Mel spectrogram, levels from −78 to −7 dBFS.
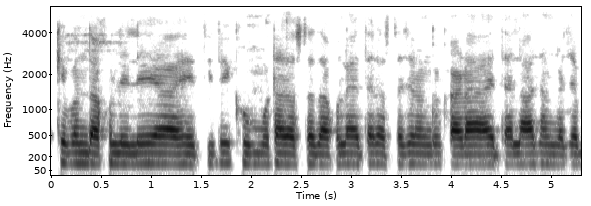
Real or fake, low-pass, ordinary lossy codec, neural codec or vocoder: real; 5.4 kHz; Opus, 24 kbps; none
